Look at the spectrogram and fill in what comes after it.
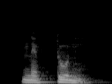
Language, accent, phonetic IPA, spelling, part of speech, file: Catalan, Valencia, [nepˈtu.ni], neptuni, noun, LL-Q7026 (cat)-neptuni.wav
- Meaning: neptunium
